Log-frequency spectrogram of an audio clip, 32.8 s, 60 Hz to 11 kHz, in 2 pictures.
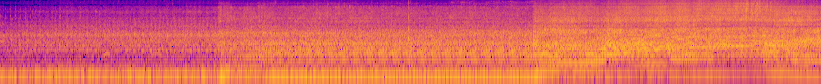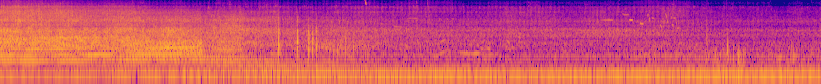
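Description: Two drag-racing cars, one a 1972 Chevrolet Nova, idle at the starting line, and their engines rise in level about four seconds in. About eleven seconds in they launch and accelerate hard, the engine note climbing in pitch in several steps through gear changes as they pass, then fading away down the quarter mile to a distant hum.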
